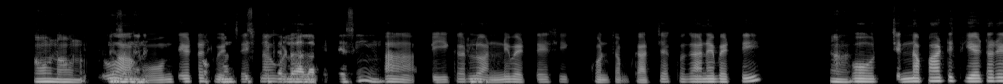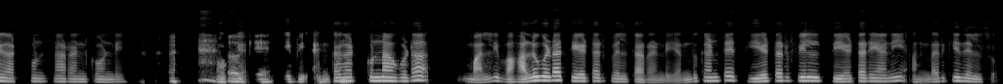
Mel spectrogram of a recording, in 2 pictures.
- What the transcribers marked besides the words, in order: in English: "హోమ్ థియేటర్‌కి"; in English: "స్పీకర్‌లో"; chuckle; in English: "థియేటర్‌కి"; in English: "థియేటర్ ఫీల్"
- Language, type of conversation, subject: Telugu, podcast, బిగ్ స్క్రీన్ అనుభవం ఇంకా ముఖ్యం అనుకుంటావా, ఎందుకు?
